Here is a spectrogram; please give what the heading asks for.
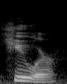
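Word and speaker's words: Heuer: I pronounce it Hewer. Some people call it something else, but I really like it.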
